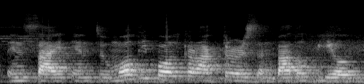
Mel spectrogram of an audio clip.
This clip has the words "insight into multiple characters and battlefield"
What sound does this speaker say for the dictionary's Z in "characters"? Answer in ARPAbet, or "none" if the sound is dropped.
S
